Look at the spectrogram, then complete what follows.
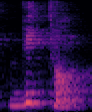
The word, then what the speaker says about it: Vuitton: the louis vuitton patika i always pronounce it as louis vuitton and my french friend keeps correcting me it is victon i hope i got it right again i haven't touched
